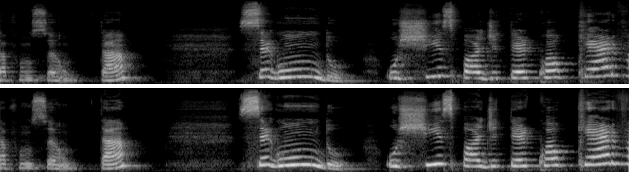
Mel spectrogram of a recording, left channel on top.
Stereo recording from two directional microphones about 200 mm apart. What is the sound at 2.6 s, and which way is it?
Speech, 35° right (ahead or behind).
